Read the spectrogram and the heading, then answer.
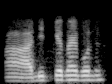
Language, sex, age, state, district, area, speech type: Gujarati, male, 18-30, Gujarat, Valsad, rural, conversation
